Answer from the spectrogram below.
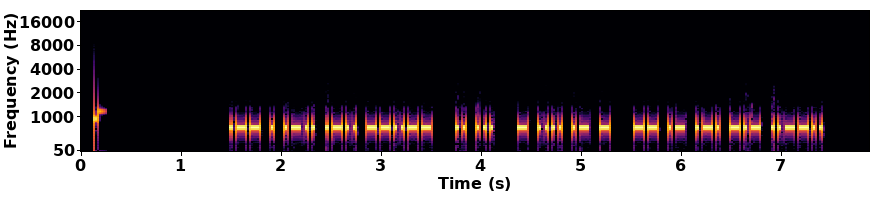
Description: Morse code, heard as a keyed tone, about 36 wpm, 700 Hz. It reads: WELL, IS THAT MARK?
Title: Sentences from Top 1000 Words - Review Part 1 - 35wpm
